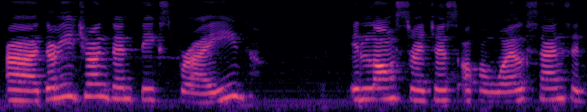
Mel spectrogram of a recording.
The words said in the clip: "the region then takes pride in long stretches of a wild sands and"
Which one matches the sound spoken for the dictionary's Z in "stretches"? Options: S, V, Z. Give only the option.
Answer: S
